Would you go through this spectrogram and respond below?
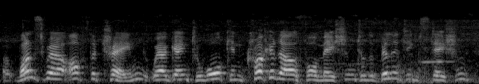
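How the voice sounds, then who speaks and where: A man's voice: sits high, fairly quick, natural voice. An actor playing a kindly, slightly hesitant male schoolteacher looking after evacuee children in a radio play. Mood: organised, slightly flustered. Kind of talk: radio drama acting. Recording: noisy crowded ambience behind voice.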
